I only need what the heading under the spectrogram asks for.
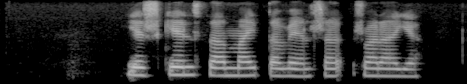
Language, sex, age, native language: Icelandic, female, 11, Icelandic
